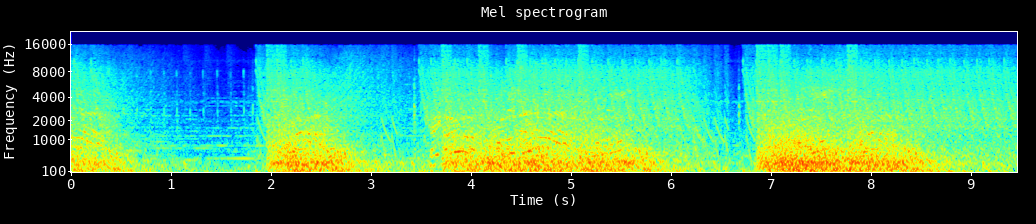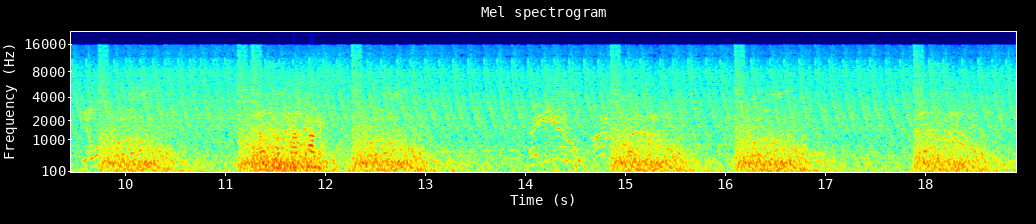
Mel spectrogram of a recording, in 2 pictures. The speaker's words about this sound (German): One. Ein Schuss.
